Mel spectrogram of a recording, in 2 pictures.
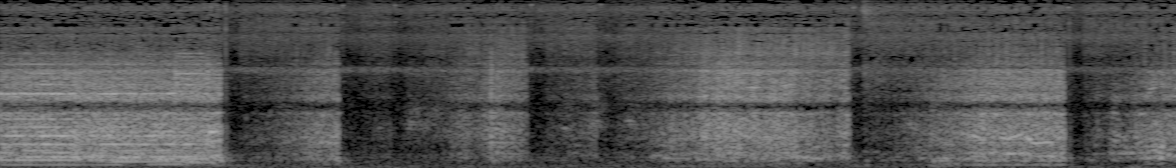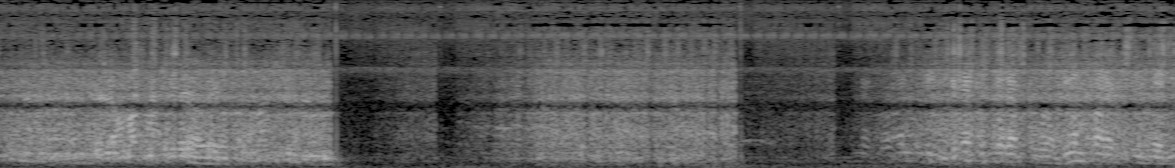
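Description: A radio hisses and crackles with static as it tunes across stations.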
